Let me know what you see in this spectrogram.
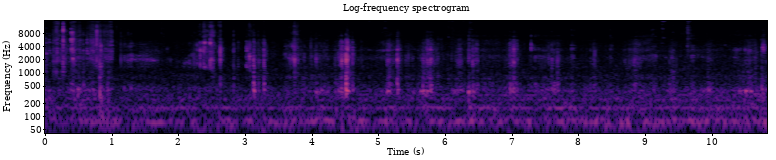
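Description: A person biting and chewing crunchy thin-crust pizza close to the microphone: irregular crunches and clicks, busiest in the first half and thinning out toward the end.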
